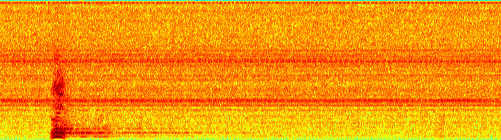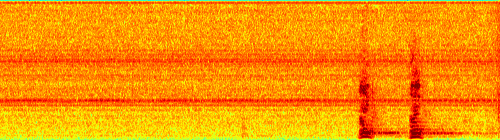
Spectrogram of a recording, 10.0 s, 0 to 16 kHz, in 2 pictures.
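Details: Dog holding a moose cow and two calves at bay, Båthussjön in Huskölen, 2008; one short bark, a long pause, then two quick barks near the end, with a constant thin electronic-like tone underneath.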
